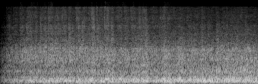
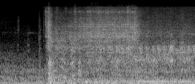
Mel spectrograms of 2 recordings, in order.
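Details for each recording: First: Cheap auction military Humvee diesel at mile zero of a 1,500-mile drive home: loud, rough idle with an uneven chuffing puff over the engine note; noticeable crankcase blowby. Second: Humvee, started right after a battery was installed: the engine catches almost instantly on the first turn and runs straight into a steady, even idle. A clean, healthy start.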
